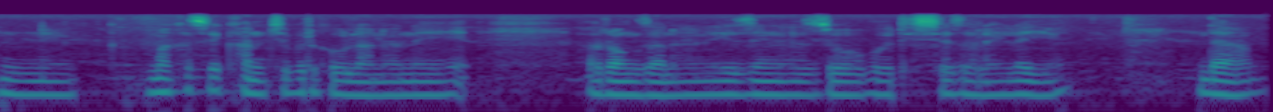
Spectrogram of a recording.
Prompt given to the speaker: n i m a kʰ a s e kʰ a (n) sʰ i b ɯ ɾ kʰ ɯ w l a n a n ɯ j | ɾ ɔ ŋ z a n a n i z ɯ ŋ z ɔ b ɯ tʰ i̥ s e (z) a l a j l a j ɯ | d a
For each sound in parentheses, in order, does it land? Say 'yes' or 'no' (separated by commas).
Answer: yes, yes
